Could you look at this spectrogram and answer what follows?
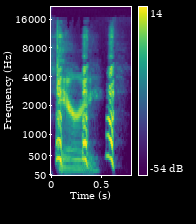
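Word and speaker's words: Gerry: Yeah, his name rhymes with Larry. – Yeah. – It like annoys me so much that it's spelled like Jerry, but it's pronounced Gary.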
